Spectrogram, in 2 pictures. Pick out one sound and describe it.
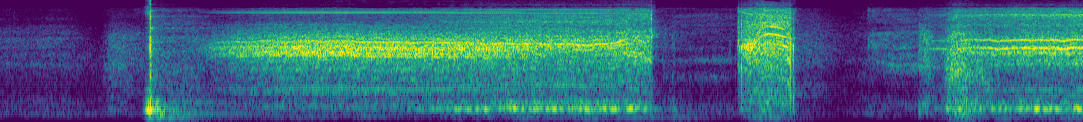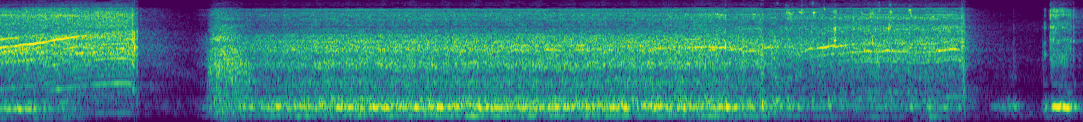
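A cordless drill whirs in bursts as it bores into metal.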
